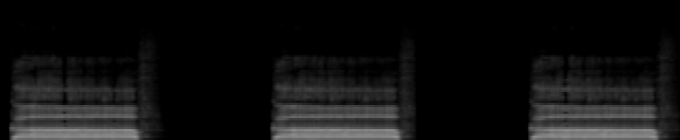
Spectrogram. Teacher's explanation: کاف کی ادائیگی میں زبان کی جڑ کو کوے کے قریب تالو پر لگا کر باریک آواز میں پڑھیں، یعنی کاف کاف کاف۔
